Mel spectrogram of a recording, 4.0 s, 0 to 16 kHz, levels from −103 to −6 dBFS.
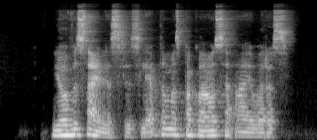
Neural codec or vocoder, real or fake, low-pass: none; real; 14.4 kHz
